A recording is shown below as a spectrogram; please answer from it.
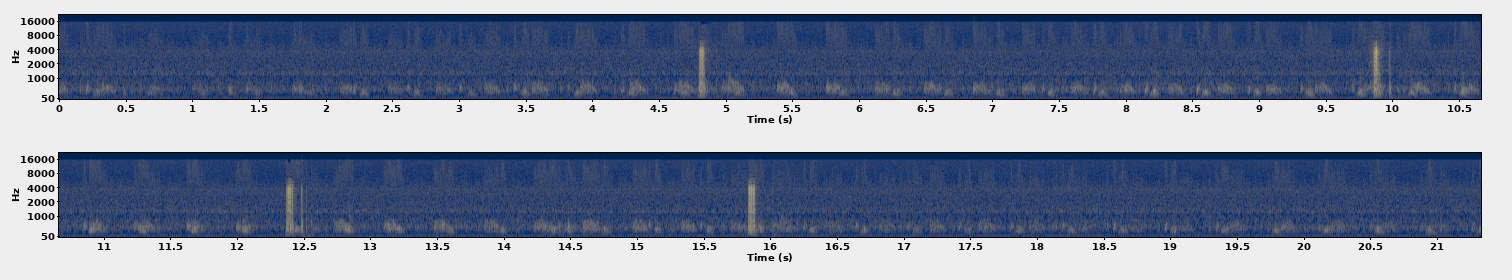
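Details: Fetal hiccups recorded with a home Doppler during labor in a twin pregnancy (twin girls): rapid whooshing fetal heartbeat broken by four sharp, separate thumps from hiccups.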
